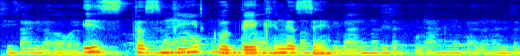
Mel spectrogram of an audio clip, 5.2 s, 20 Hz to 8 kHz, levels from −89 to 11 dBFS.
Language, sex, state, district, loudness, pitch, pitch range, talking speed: Hindi, male, Bihar, Patna, -16 LUFS, 140 Hz, 130-150 Hz, 55 wpm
